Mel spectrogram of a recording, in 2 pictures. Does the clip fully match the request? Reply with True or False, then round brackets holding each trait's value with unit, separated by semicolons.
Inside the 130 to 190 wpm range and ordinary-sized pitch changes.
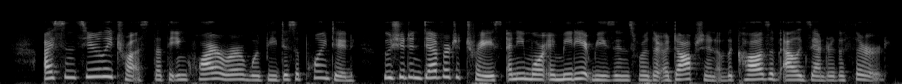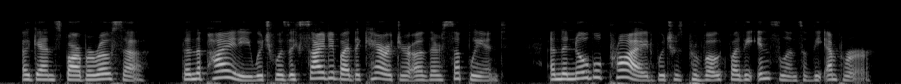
True (180 wpm; 4.1 semitones)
